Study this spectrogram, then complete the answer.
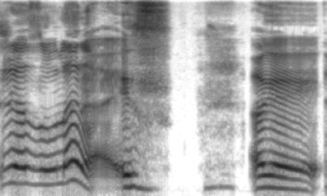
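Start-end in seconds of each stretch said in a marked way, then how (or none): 0.0-1.7 loud, drawn-out mock Italian; Italian accent. Vlogger echoing a translator voice, big slow Italian accent. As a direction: ham up the name in Italian, high and slow.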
